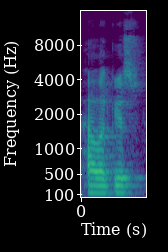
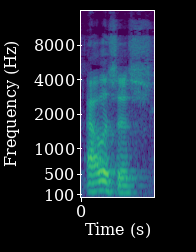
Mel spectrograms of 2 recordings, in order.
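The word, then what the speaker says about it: hallucis: Three different muscles being tibialis posterior flexor digtorum and flexor halocus longus. Some people say you don't even say the H. It's alysis like because British people flexly longus, you know.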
